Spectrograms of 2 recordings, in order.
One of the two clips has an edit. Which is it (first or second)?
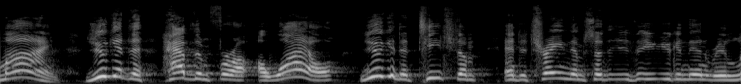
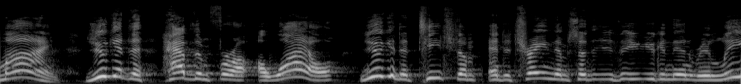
second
